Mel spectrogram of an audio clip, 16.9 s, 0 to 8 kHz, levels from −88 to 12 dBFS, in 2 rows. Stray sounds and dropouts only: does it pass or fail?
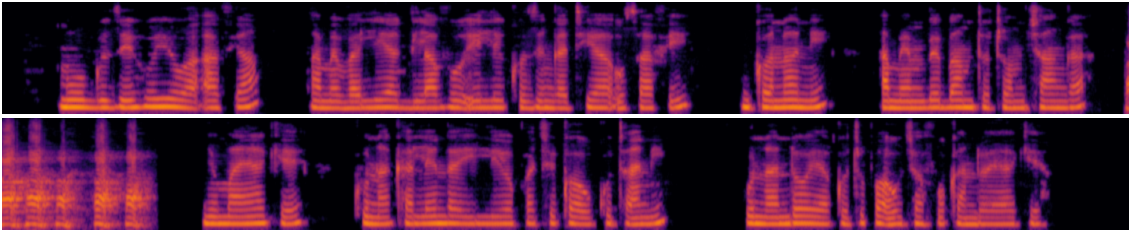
fail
